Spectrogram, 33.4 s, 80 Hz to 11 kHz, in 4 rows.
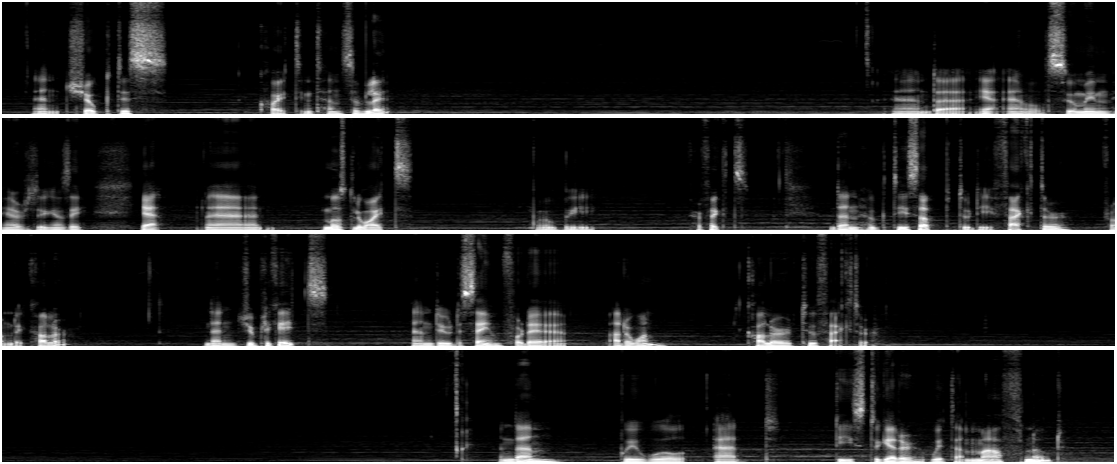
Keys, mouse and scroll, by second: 3.0-4.2 drag, 7.8-11.1 drag, 18.8 alt+shift+middle click, 20.4-21.9 drag, 22.2 click, 23.3 shift+d, 25.7-27.1 drag, 28.5-29.4 drag, 33.1 click.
